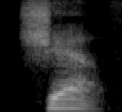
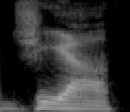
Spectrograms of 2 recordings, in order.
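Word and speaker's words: Geoff: funny little side note it's G it's GE FF I can't tell you how many years I went not realizing that that's pronounced Jeff is how my first name is spelled yes it is Jeffrey not Jeff I and I swear I thought it was the duci of Gio never even clicked and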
